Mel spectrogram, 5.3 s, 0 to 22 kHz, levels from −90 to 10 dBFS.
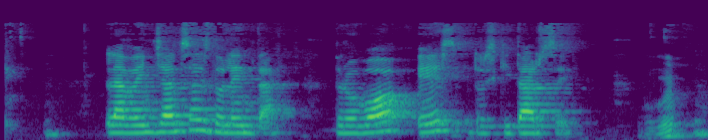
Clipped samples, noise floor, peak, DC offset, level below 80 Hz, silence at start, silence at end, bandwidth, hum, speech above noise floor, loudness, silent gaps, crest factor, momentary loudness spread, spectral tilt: under 0.1%; -47 dBFS; -4 dBFS; under 0.1%; -70 dBFS; 0.35 s; 0 s; 11.5 kHz; none; 25 dB; -22 LUFS; none; 20 dB; 18 LU; -4 dB/octave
